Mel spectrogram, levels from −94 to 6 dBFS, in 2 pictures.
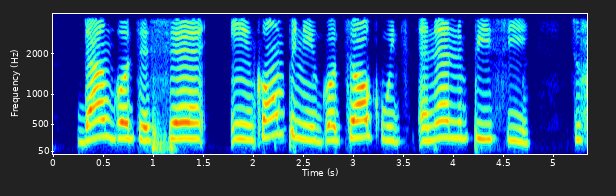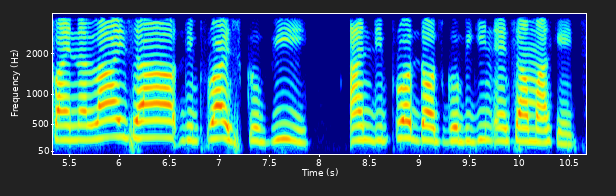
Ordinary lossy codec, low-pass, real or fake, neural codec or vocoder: none; 3.6 kHz; real; none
